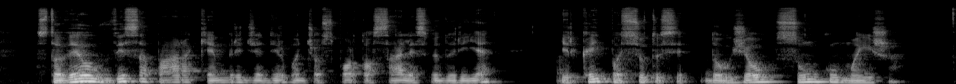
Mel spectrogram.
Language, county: Lithuanian, Panevėžys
